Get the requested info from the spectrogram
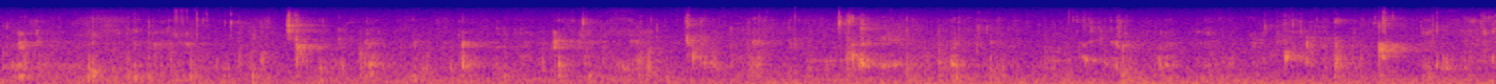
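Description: Close-up wet chewing and lip-smacking of a mouthful of soft squid head in spicy sauce: many quick smacks and clicks throughout.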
